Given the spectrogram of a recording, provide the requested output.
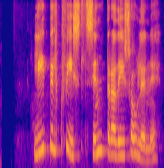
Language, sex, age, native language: Icelandic, female, 30-39, Icelandic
